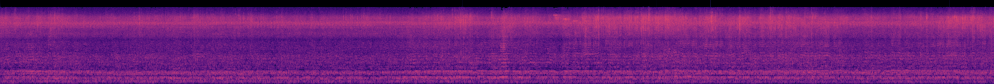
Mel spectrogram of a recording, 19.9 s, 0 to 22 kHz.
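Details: Recording of bees from 27 September 2018. A constant, many-voiced buzz with a steady low drone swells gently at times, and a wide hiss sits above it from start to finish.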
